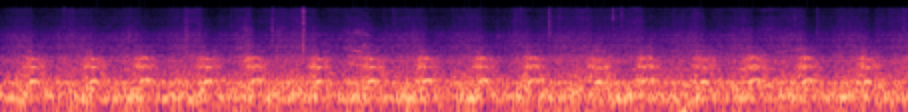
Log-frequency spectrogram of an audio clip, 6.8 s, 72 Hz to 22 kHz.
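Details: Repetitive bark-like pulse about twice a second over steady cabin hum while taxiing for takeoff, heard from seat 18F in an Air France A319 at Sofia, source not identifiable by ear.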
